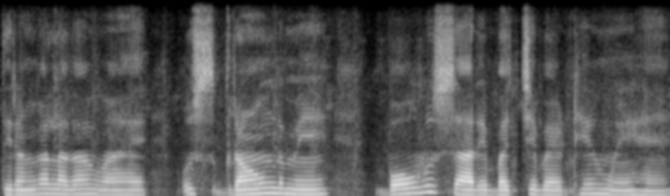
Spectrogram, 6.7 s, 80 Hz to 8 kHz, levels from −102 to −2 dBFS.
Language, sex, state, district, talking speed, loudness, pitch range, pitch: Hindi, female, Bihar, Kaimur, 115 wpm, -19 LUFS, 170-195 Hz, 180 Hz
